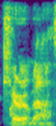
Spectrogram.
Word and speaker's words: Kiribati: Kiribati. Okay. That's how it's pronounced.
